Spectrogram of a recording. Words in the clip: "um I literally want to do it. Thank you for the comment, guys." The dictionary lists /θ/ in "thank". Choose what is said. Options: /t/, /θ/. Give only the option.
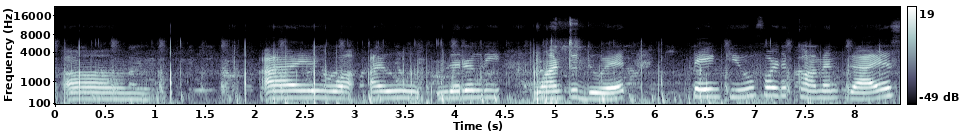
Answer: /t/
